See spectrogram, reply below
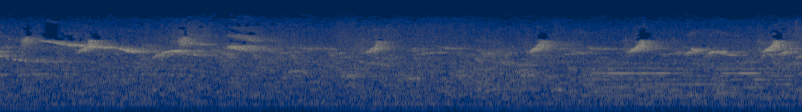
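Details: Brahminy Myna, also called Black-headed Myna, lining its nest with Neem leaves; a run of short, high, downward-sweeping chirps repeated roughly every half second, over a soft background of other bird chatter.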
